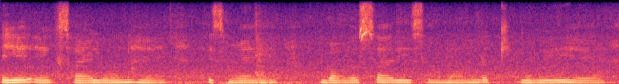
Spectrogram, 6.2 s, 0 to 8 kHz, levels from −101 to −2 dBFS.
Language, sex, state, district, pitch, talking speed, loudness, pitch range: Hindi, female, Uttar Pradesh, Lucknow, 200 Hz, 105 wpm, -16 LUFS, 195-205 Hz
